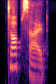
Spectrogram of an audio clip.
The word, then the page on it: topside: Indian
